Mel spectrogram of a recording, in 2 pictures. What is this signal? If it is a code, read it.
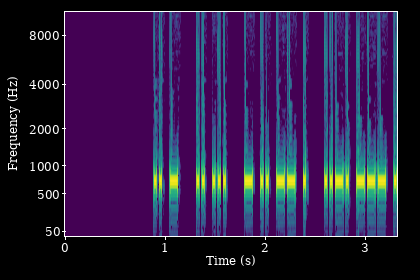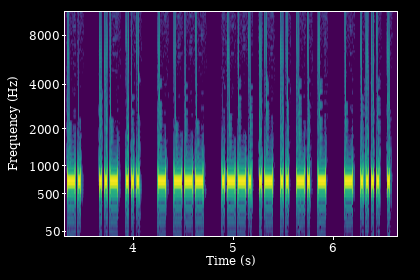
Morse code, heard as a keyed tone, about 46 wpm, 700 Hz. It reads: IT IS TIME FOR US TO PAINT THE
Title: Sentences from Top 1000 Words - Review Part 6 - 45wpm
